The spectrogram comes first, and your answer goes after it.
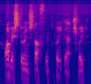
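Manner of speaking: usual speaking voice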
